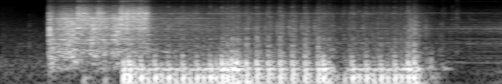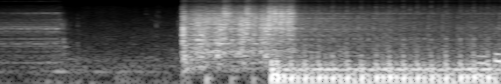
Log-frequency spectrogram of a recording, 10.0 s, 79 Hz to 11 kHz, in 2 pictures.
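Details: BMW R1100R oilhead motorcycle cranks, catches, runs roughly a few seconds, stumbles and dies, also with choke on; fuel pump whine audible; owner suspects fuel starvation from blocked fuel filter, replacing filter and pump.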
